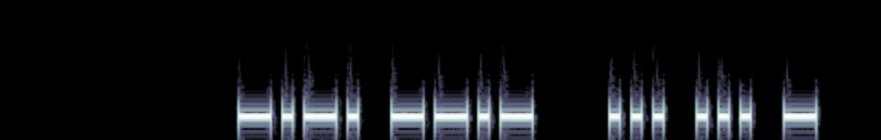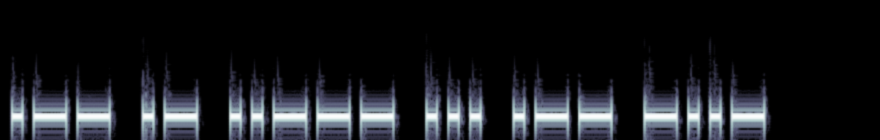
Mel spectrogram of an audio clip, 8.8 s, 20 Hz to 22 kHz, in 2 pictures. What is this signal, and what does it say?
Morse code, heard as a keyed tone, about 22 wpm, 700 Hz. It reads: CQ SST WA2SWX
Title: K1USN SST QSO Practice - 22wpm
